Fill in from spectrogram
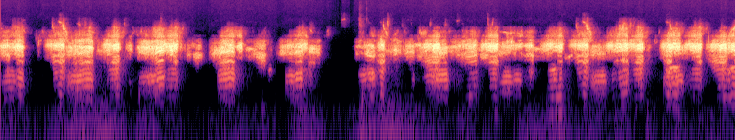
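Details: Eastern spot-billed duck giving a long series of rapid, rasping quacks, some run together and others clipped short, with one brief pause midway and no other sounds in the background.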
